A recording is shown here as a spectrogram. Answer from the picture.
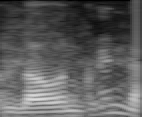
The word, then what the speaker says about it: Lohengrin: No. Lohengrin, that's a better attempt than a lot of people.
